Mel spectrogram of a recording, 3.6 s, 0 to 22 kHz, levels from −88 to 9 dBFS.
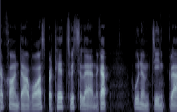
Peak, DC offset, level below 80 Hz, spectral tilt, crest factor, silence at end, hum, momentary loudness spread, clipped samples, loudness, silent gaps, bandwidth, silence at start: -4 dBFS; under 0.1%; -66 dBFS; -4.5 dB/octave; 26 dB; 0 s; none; 11 LU; under 0.1%; -29 LUFS; none; 12.5 kHz; 0 s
